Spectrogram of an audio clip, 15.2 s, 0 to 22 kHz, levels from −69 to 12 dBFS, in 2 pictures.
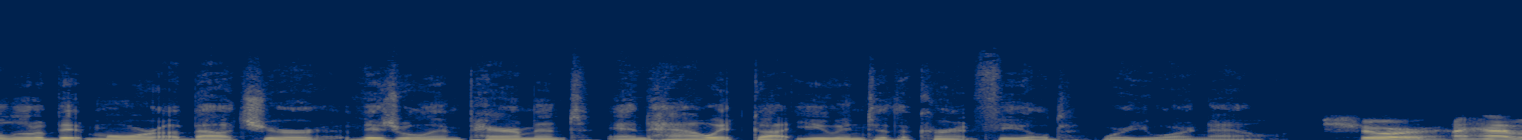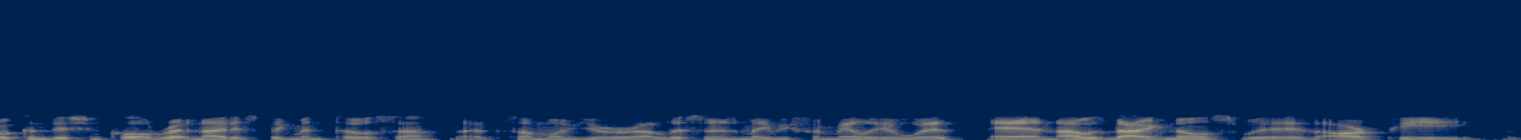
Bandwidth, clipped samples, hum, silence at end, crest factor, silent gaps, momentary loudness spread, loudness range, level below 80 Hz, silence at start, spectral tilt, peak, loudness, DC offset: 13 kHz; under 0.1%; none; 0 s; 20 dB; 6.48-6.61 s, 12.47-12.52 s; 11 LU; 4 LU; -48 dBFS; 0 s; -6 dB/octave; -4 dBFS; -24 LUFS; under 0.1%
